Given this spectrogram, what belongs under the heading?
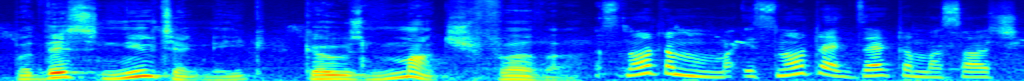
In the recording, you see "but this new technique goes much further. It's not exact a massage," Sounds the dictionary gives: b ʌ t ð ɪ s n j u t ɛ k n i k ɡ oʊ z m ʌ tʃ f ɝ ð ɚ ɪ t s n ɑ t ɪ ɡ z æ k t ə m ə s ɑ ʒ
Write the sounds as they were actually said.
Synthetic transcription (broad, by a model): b ʌ t ð ɪ s n j u t ɛ k n i k ɡ oʊ z m ʌ tʃ f ɝ ð ɚ ɪ t s n ɑ t ɪ ɡ z æ k t ə m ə s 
